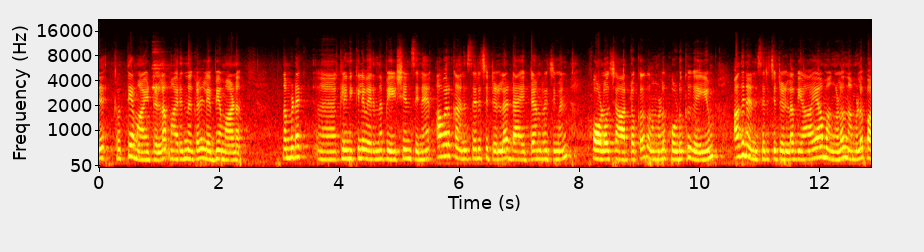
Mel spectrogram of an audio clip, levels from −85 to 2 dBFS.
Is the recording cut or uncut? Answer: uncut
